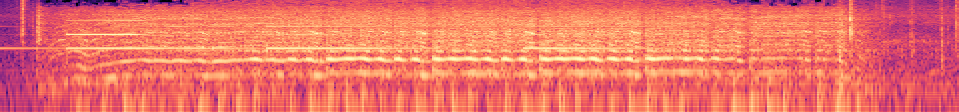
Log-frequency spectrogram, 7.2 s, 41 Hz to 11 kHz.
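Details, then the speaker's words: 1998 BMW E36 328is M52 engine cranking: starter whirs fast and smooth with no labouring cylinder beats and no firing, just air pushed in and out; engine has no compression. "so that sounds like an engine with no compression if you ever heard it um basically all you hear is the cylinders basically just pushing the air in and out"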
